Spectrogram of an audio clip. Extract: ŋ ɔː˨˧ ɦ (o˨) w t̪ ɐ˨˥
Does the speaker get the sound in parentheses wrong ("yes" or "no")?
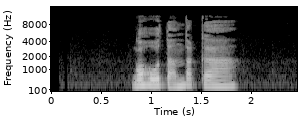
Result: yes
